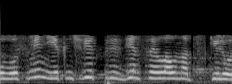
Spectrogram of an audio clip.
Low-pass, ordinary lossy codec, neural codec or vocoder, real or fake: 7.2 kHz; AAC, 16 kbps; none; real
